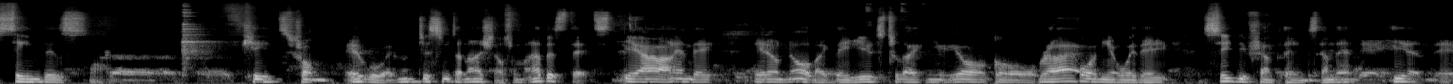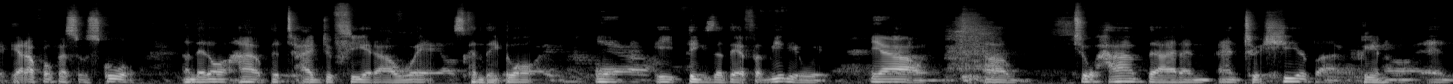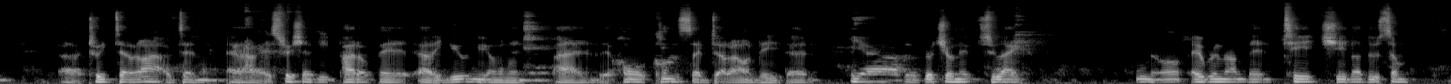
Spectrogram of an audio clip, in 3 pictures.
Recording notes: recorded downtown at Kafé Mamai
